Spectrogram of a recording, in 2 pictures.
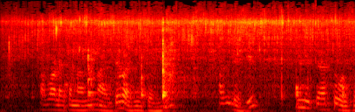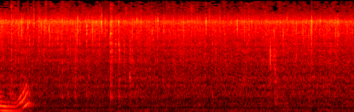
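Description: Sliced onions and green chillies frying in oil, sizzling as a spatula stirs them through the pan, with a sharp knock of the spatula against the pan about two seconds in. A voice is heard over the first half.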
